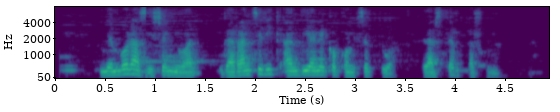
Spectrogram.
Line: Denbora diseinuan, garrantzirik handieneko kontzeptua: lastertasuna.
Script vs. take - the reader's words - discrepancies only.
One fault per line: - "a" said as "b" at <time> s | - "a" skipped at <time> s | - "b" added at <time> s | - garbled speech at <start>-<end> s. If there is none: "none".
none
